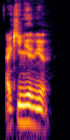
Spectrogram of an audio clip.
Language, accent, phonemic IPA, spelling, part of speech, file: French, France, /a ki mjø mjø/, à qui mieux mieux, adverb, LL-Q150 (fra)-à qui mieux mieux.wav
- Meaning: each one more so than the other, in a trying-to-outdo-each other manner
